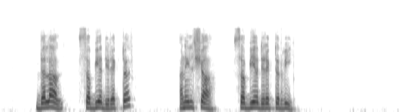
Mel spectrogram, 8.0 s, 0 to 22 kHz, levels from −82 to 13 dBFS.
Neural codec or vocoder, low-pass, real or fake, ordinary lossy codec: codec, 16 kHz, 4.8 kbps, FACodec; none; fake; none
